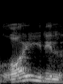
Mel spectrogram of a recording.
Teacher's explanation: গাইন যেহেতু মোটা হরফ এই সাউন্ডটা হবে অ সাউন্ডে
